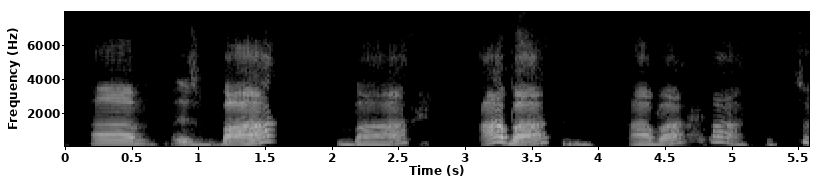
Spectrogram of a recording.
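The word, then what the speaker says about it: אבא: Remember, the aleph is silent. Abba.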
